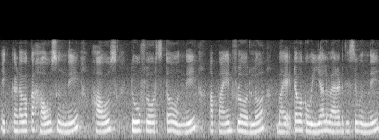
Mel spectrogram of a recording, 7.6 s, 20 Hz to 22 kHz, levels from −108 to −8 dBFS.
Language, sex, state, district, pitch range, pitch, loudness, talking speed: Telugu, female, Karnataka, Raichur, 195-215 Hz, 205 Hz, -16 LUFS, 150 wpm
